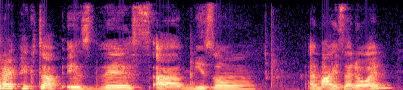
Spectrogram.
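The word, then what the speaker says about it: Mizon: The other thing that I picked up is this Maison, M-I-Z-O-N, Maison. I think it's like an Asian brand, so you probably don't pronounce it the French way.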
